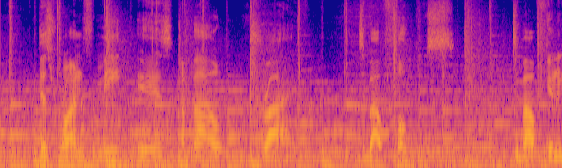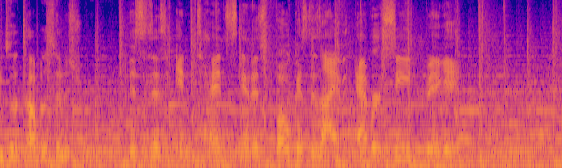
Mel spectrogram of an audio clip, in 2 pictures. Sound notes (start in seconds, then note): none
